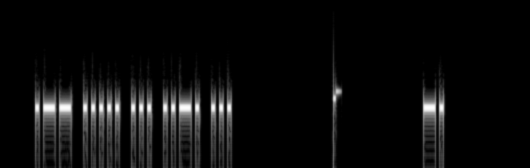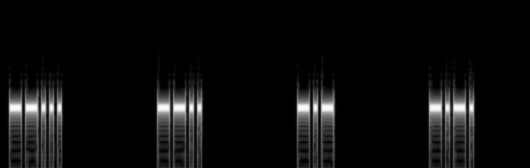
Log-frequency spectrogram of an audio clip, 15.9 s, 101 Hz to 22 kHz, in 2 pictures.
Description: Morse code, heard as a keyed tone, about 20 wpm, spaced as for 9 wpm, 700 Hz. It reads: W5SFS N7ZKC
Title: USA Call Signs - 5 Characters - 8x Character Spacing - 20wpm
